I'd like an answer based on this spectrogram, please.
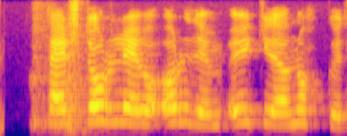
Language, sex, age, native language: Icelandic, other, 12, Icelandic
